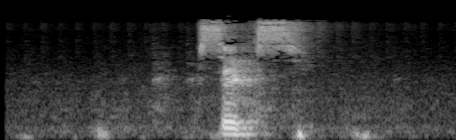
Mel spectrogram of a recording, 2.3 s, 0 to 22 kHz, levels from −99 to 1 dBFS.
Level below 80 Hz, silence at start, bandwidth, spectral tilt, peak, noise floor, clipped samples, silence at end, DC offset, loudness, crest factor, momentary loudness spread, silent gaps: -58 dBFS; 0.5 s; 12.5 kHz; -3.5 dB/octave; -2 dBFS; -43 dBFS; under 0.1%; 0.45 s; under 0.1%; -20 LUFS; 22 dB; 26 LU; none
